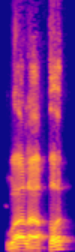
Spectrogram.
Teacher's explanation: dal sukun bacaan qalqalah dibaca memantul, ditampakkan pantulannya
